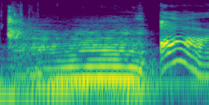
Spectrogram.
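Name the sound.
cow mooing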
